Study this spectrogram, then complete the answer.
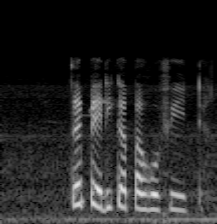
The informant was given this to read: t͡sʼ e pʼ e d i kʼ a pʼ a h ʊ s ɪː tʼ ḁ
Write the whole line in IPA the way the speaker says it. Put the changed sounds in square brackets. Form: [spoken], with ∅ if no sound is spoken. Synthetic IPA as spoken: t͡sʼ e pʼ e d i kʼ a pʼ a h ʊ [f] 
